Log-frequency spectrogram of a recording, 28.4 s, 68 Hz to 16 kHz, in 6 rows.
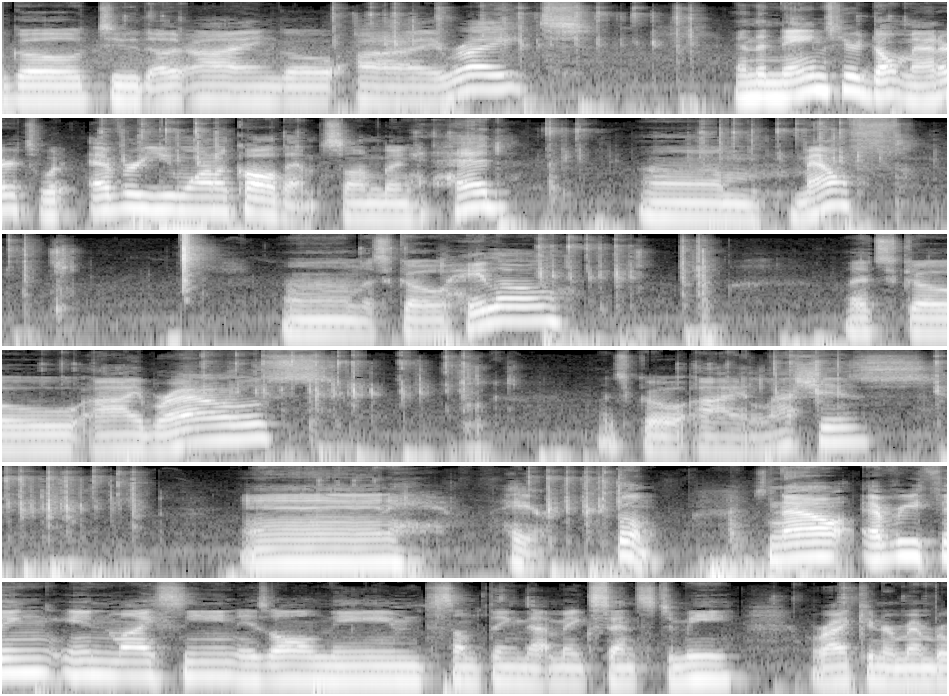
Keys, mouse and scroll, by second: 0.5 click, 2.8-3.9 drag, 4.2 click, 4.4-6.2 drag, 6.7 click, 6.9-8.3 drag, 8.3 BackSpace, 11.2-14.4 drag, 17.5 click, 18.1 e, 20.4 click, 20.6-23.4 drag, 27.4 click, 28.1 shift+click.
